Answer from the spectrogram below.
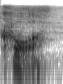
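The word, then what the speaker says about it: corp: Land core, short for corporation or company. The final P is not pronounced.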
